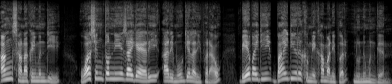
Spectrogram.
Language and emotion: Bodo, surprised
